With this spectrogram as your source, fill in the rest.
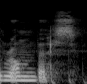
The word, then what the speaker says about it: rhombus: with our age okay the H is silent and this shape is called a rhombus okay and the special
